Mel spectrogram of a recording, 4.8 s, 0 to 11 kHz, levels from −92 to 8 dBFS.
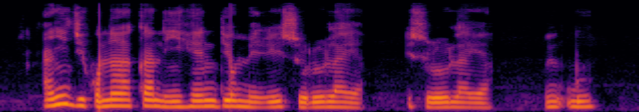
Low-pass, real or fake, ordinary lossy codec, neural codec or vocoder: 9.9 kHz; fake; none; codec, 44.1 kHz, 7.8 kbps, DAC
